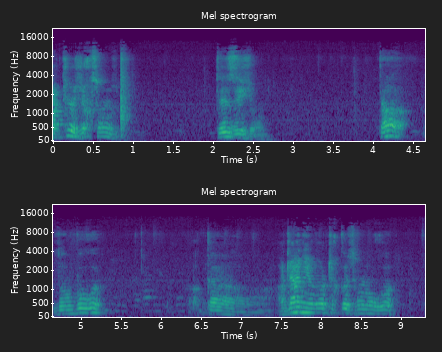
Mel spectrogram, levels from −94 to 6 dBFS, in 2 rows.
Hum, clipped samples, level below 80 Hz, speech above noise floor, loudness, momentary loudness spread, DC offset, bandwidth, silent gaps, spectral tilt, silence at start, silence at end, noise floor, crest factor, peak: none; under 0.1%; -76 dBFS; 30 dB; -35 LUFS; 21 LU; under 0.1%; 14.5 kHz; none; -3.5 dB/octave; 0 s; 0 s; -64 dBFS; 22 dB; -14 dBFS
